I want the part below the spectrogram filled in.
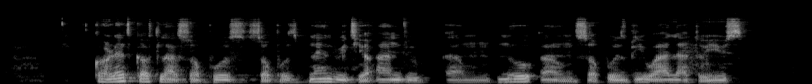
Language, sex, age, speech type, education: Nigerian Pidgin, male, 30-45, spontaneous, tertiary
